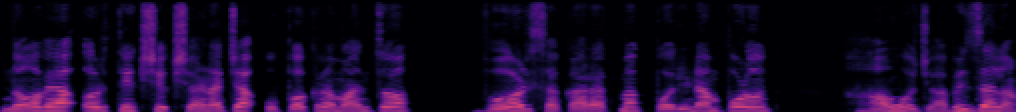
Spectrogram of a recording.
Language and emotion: Goan Konkani, surprised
